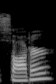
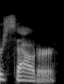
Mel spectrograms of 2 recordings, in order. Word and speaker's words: Sauder: Is it Solder? It's Ser like rhymes with chowder which I'm sorry I didn't help you with that.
